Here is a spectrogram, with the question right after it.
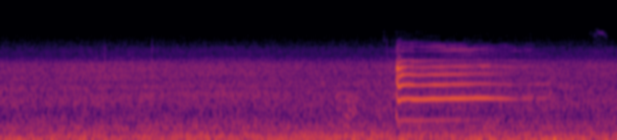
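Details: Stray cat in a high-altitude park, first a little wary, then rubbing its head and allowing petting, filmed with a GoPro; one clear, drawn-out meow of about a second and a half after quiet outdoor background hum.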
